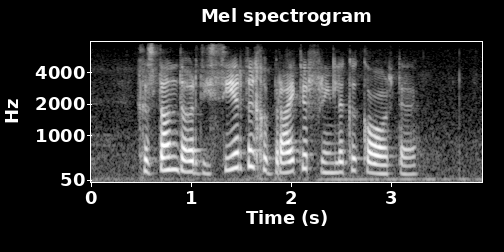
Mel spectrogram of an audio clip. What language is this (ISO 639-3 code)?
afr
